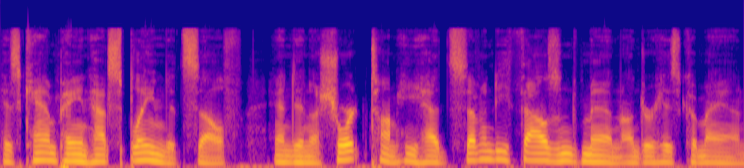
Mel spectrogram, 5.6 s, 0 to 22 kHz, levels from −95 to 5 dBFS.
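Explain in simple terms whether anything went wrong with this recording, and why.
There are two spots where compressed frames were skipped in this speech, at 0.79 s and 2.90 s. The sound jumps ahead, losing roughly a tenth of a second the first time and about 150 ms the second, which fits a handful of 23.2 ms frames being dropped.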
